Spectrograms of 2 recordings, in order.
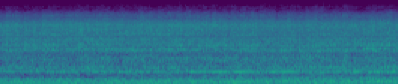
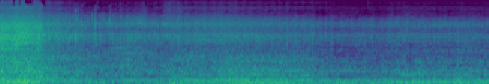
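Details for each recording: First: Del Rey CHT at a steady idle with a busy metallic chatter over it, audible from a distance; timing chain rattle, apparently resolved later. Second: Del Rey CHT: smooth, even idle with a steady low hum and no chain rattle. The timing chain noise appears resolved.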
